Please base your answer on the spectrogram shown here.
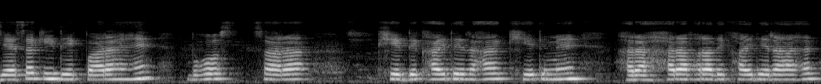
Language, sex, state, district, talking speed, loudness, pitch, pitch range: Hindi, female, Maharashtra, Chandrapur, 155 wpm, -16 LUFS, 235 Hz, 230-250 Hz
